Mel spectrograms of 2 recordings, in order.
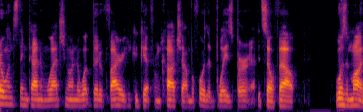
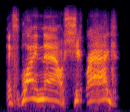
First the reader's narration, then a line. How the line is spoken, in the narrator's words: yelped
